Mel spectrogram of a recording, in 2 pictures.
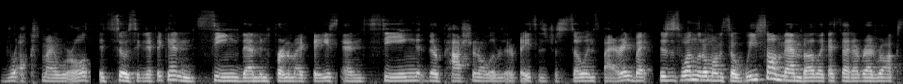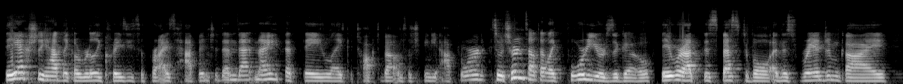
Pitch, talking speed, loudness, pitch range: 170 Hz, 270 wpm, -17 LUFS, 160-190 Hz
